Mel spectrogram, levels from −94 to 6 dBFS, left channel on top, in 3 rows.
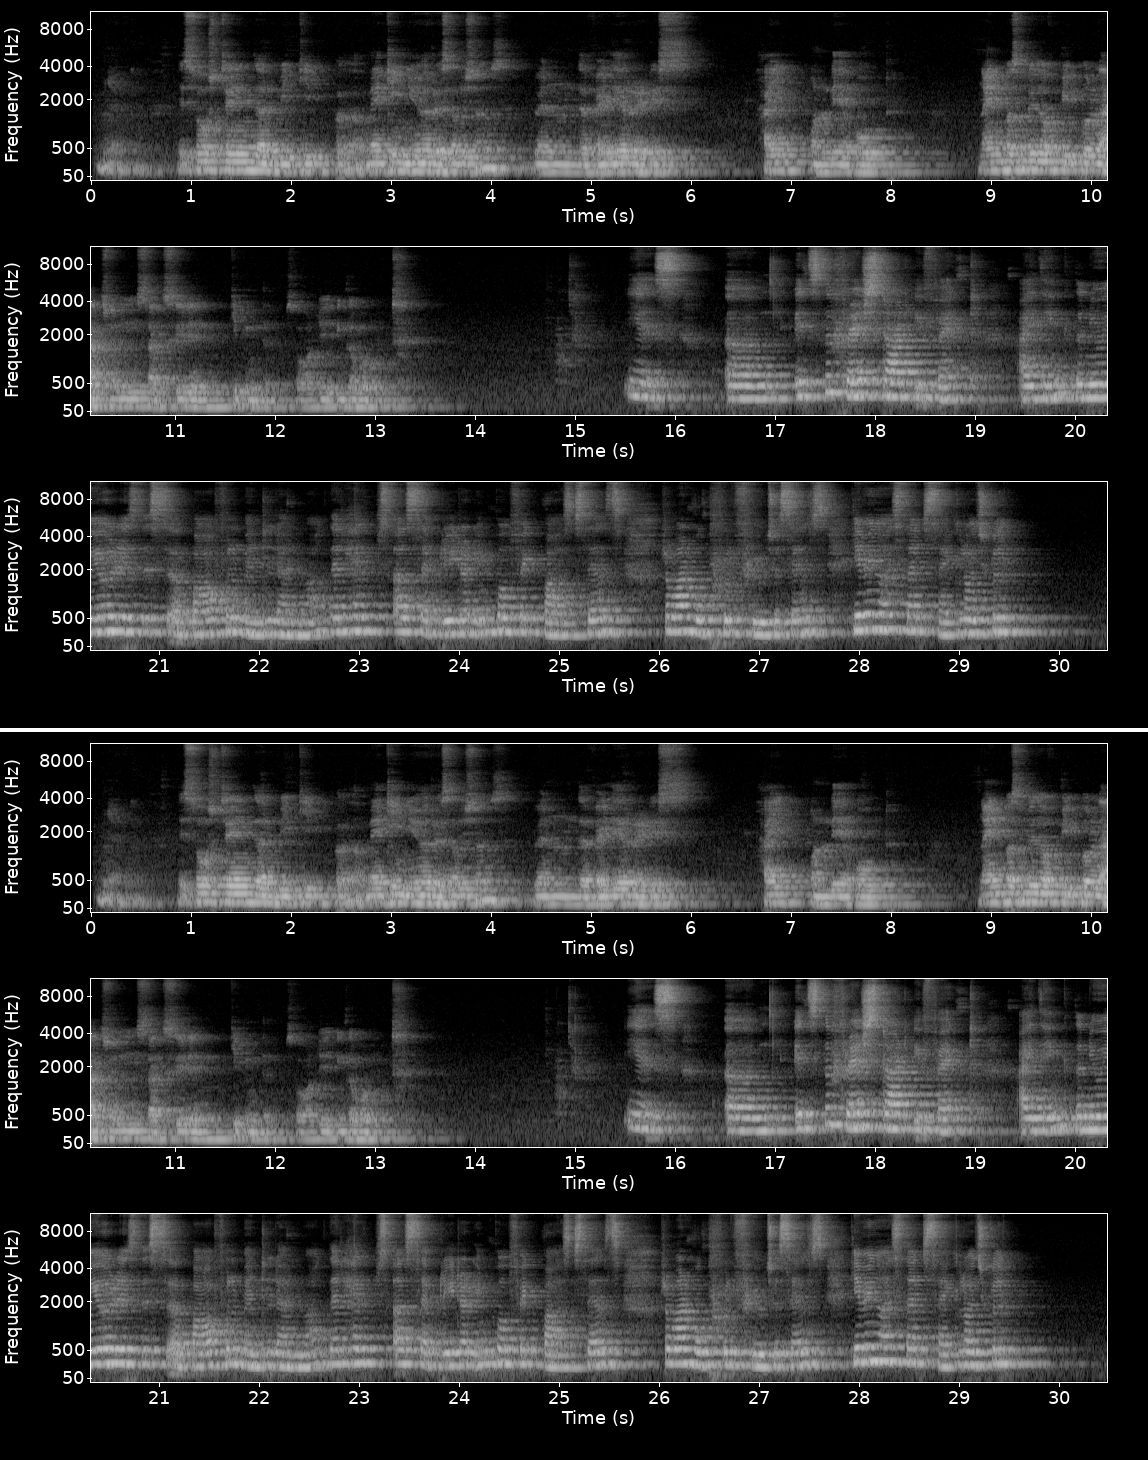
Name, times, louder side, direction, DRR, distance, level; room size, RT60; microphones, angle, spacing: voice 1, 0.0-0.5 0.9-4.1 4.4-5.9 6.7-6.9 7.2-7.8 8.9-13.3, right 1 dB, 10° right, -7 dB, 1.1 m, -29 dB
voice 2, 15.5-16.2 16.5-29.5, right 1 dB, 60° right, -1 dB, 0.8 m, -28 dB
5.7 x 3.0 x 2.6 m, 1.3 s
head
